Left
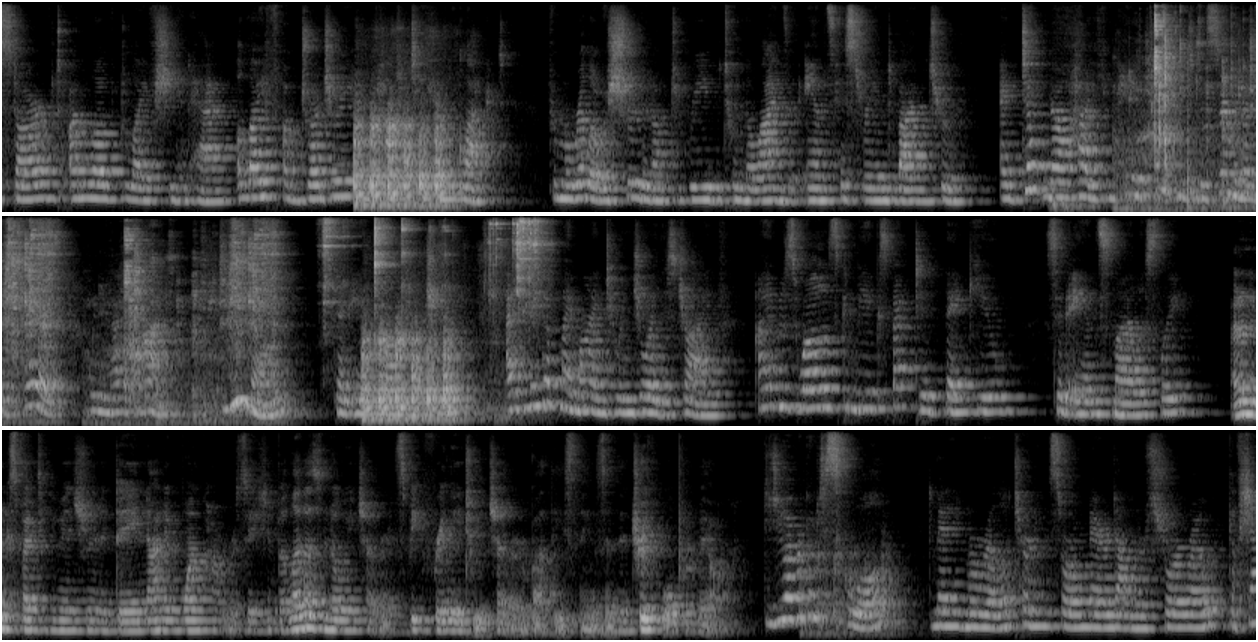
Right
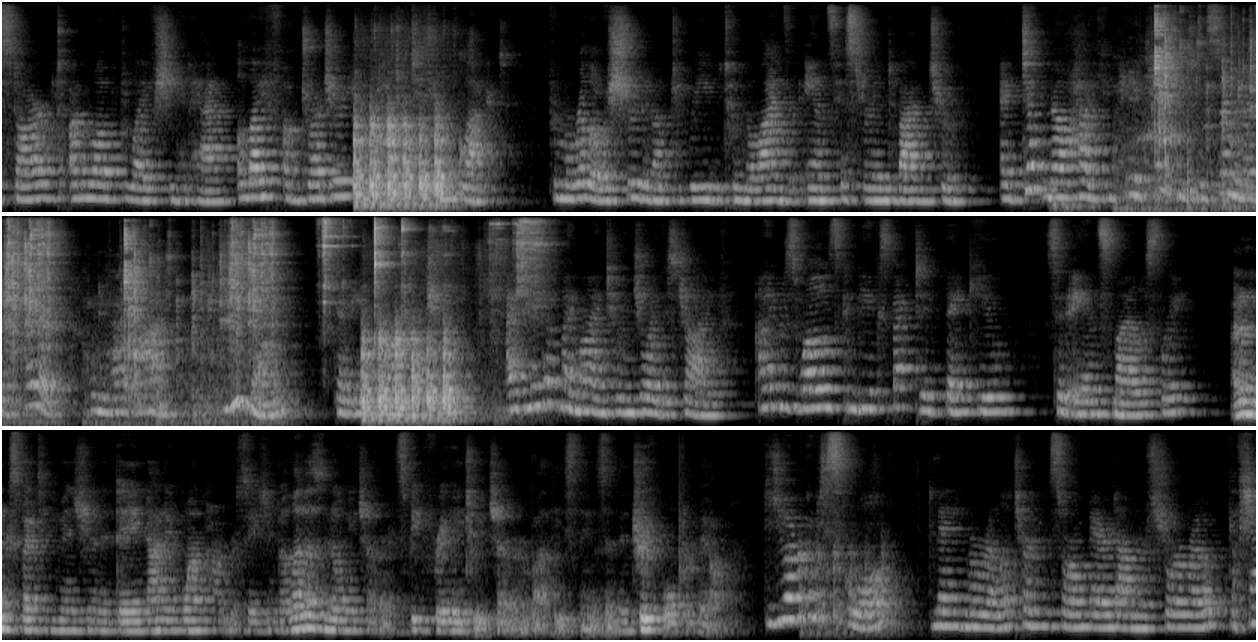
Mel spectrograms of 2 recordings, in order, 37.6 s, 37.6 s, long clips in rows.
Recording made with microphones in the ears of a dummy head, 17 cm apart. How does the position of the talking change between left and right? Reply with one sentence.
You can hear the talking stay put.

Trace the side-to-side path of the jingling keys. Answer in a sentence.
You can hear the jingling keys go right and come back.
